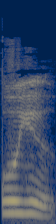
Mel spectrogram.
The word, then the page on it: 우유: Korean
